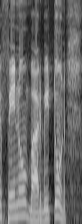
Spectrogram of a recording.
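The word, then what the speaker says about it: phenobarbitone: Spelling तोड़ करके ऐसे बोलेंगे फेनो PHENO और बार्बिटोन BARBITONE। जुड़ेंगे तो ये कहलाएंगे फेनोबार्बिटोन।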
